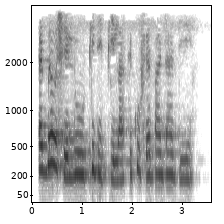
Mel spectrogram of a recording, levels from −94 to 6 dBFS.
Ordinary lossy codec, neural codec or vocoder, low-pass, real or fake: MP3, 24 kbps; none; 3.6 kHz; real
